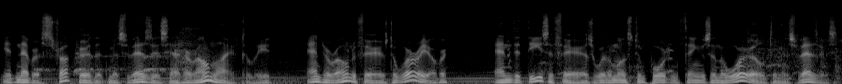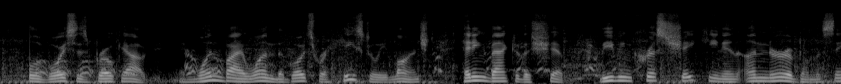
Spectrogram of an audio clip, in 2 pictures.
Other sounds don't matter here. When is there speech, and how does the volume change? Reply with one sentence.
The speech can be heard from 0.0 to 16.8 s, at a steady volume.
